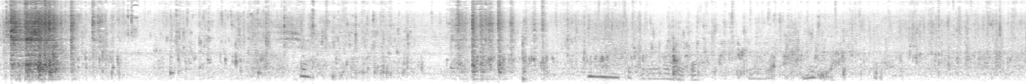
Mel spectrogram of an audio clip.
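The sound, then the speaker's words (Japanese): Someone cleaning out a refrigerator: loud scraping and rustling bursts at the start and midway, with light clinks of dishes and a soft trickle of water. A voice murmurs briefly in between. “いや何をしてるかって言ったらねこれねもういいですか答え言っても 冷蔵庫にねちょっと掃除をしてたんです”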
